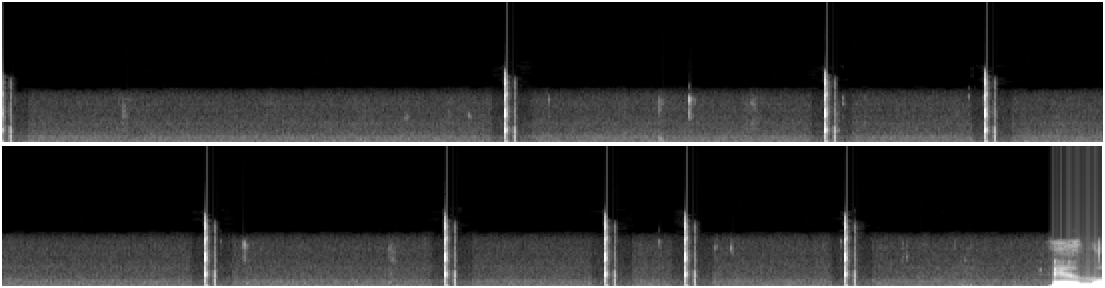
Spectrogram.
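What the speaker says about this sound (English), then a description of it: "Left click, right click, okay." Computer mouse buttons clicking during CAD drawing work in a quiet room, about ten sharp, isolated clicks spaced irregularly over the stretch, each crisp and close, with a brief louder noise at the very end.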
